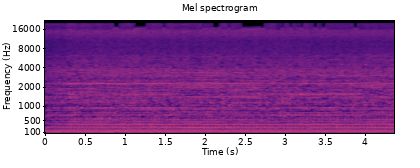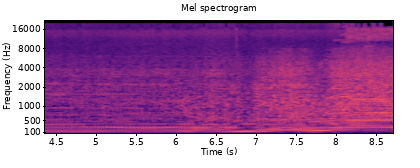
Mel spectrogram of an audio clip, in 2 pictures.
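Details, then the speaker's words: Chevy LT1 383 with a quiet street cam and unported LT4 heads on an engine dyno, pulling hard from 3200 to 6200 rpm, then briefly stumbles near the top; owner suspects an ignition-related loose wire, never found. "yeah did you hear that little hiccup I think that was a recognition related here it is again"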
